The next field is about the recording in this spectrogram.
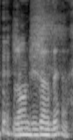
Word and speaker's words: Jean Dujardin: Ja, Jean Dujardin.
